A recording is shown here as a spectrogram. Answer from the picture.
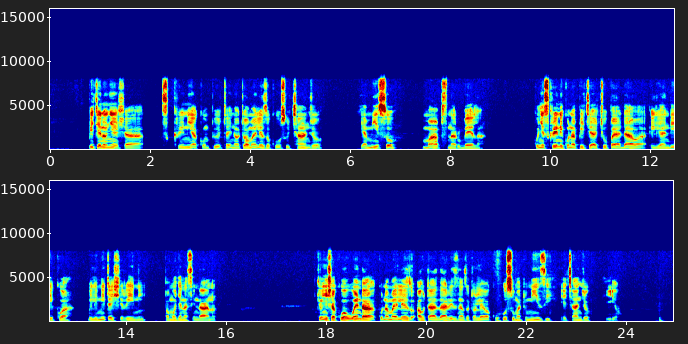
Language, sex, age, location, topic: Swahili, male, 25-35, Kisumu, health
